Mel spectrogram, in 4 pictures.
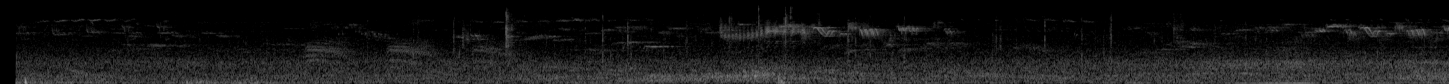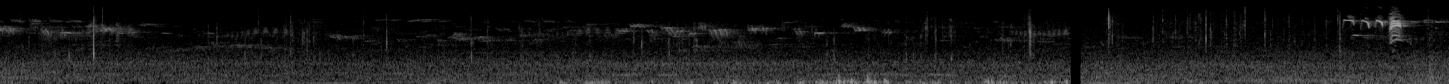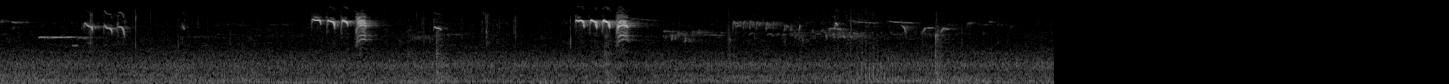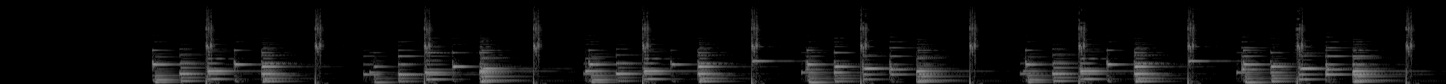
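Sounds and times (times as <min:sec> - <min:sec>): songbirds chirping: 0:00.2 - 0:39.5
loud high bird chirps: 0:27.9 - 0:31.1, 0:32.0 - 0:33.6, 0:34.7 - 0:38.7.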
